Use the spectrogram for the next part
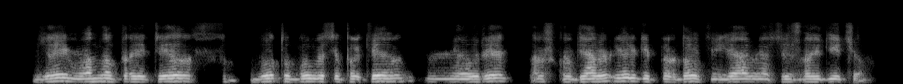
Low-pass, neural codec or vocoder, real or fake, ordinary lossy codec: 7.2 kHz; codec, 16 kHz, 1 kbps, FreqCodec, smaller model; fake; Opus, 64 kbps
